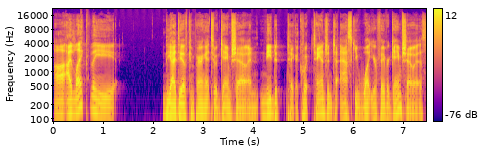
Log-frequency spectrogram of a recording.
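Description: A plain, everyday voice with an American accent speaks at a fairly quick pace with lively intonation. The recording is very clean with a silent background, and the sound is dry and close with no echo. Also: man, fairly low pitch for a man. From Chicago. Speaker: podcast host. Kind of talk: casual chat. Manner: laughs often.

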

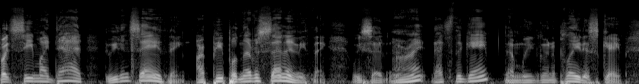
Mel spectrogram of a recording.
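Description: Talking fairly quickly with hardly any pauses, a man's voice shows vocal fry and very wide pitch swings. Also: medium pitch for a man. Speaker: entertainer and former radio personality. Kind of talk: interview. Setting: studio. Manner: animated.

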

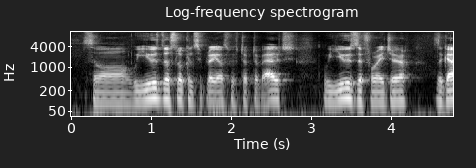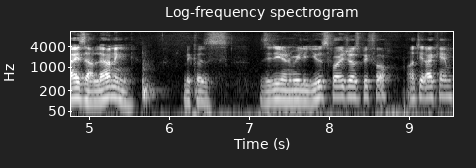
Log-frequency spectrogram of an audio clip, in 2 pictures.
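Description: A man with a French accent speaks with ordinary pitch variation and long, frequent pauses. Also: fairly low pitch for a man, moderate pace. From Laval, northwest France. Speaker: head chef. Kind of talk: casual interview chat.

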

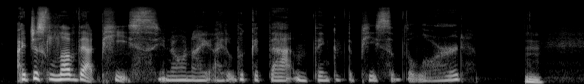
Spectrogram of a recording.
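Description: A woman with an American accent speaks at medium pitch and a moderate pace, with ordinary pitch variation and vocal fry. The sound is dry and close with no echo, in a very clean recording with a silent background. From US Midwest, Minnesota. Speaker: artist. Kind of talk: casual interview chat. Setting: studio.

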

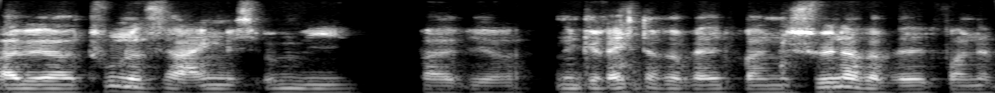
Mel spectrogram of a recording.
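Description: The speaker is very fast and somewhat breathy, with monotone, flat intonation. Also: man. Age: 20s. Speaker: climate activist and bike courier. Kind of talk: interview.

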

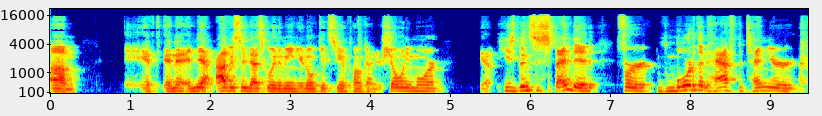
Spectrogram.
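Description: At a moderate pace, a man with a fairly high pitch and fairly even intonation talks in a plain, everyday voice. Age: 30s. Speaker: wrestling podcast host. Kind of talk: casual chat.

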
